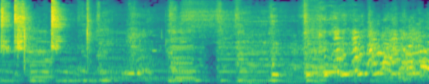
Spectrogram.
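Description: A guitar strummed to give a rhythm for a rap, with a few quick sharp strums at the start and then ringing chords.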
